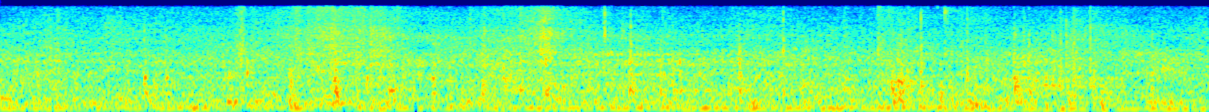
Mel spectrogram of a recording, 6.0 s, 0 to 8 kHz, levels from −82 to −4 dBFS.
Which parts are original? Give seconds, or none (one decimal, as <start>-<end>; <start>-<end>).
0.0-0.9; 2.7-4.8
